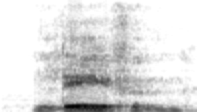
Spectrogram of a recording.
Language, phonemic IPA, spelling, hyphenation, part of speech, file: Dutch, /ˈleːvə(n)/, leven, le‧ven, verb / noun, Nl-leven.ogg
- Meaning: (verb) to live; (noun) 1. life (act or duration of living) 2. life, biography (particularly, but not necessarily a hagiography) 3. a life (a chance to play)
